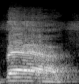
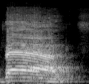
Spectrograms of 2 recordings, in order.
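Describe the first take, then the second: First: The vowel sounds like air. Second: The vowel sounds like air.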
